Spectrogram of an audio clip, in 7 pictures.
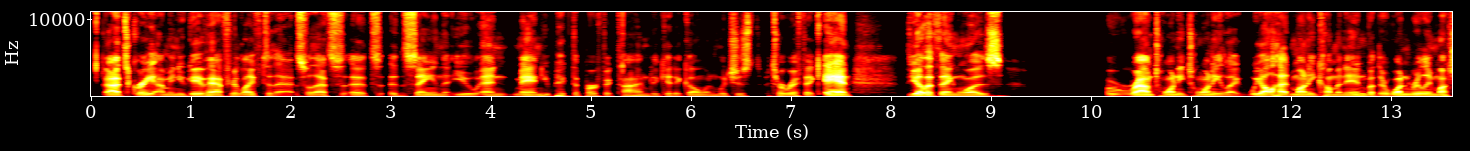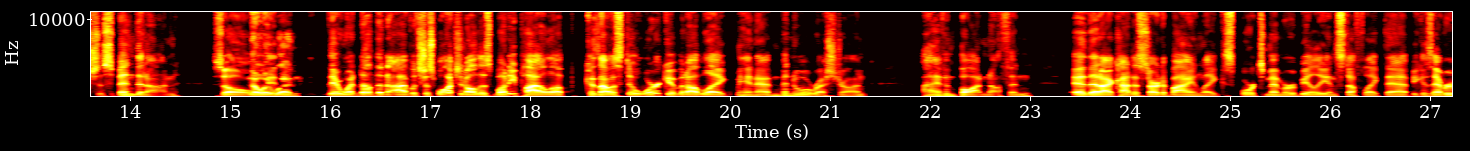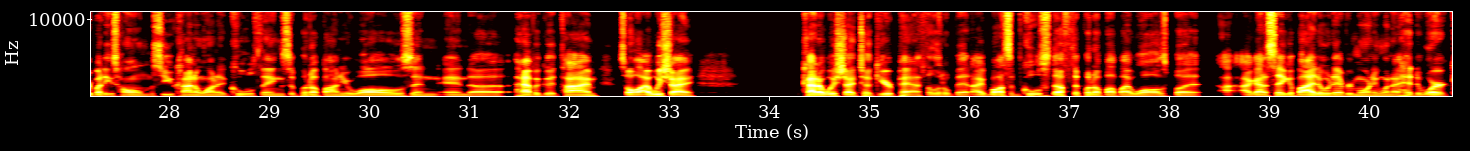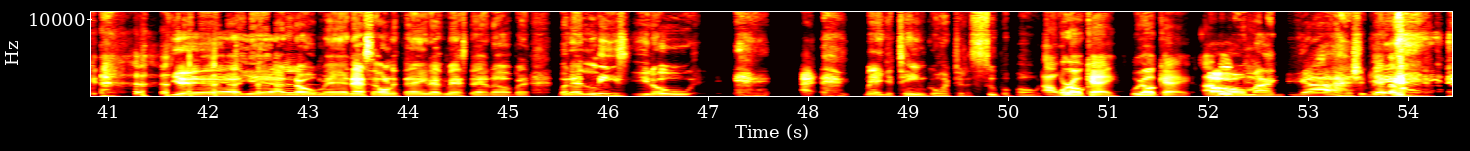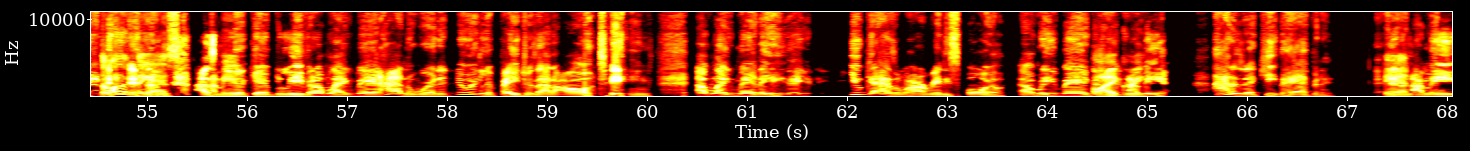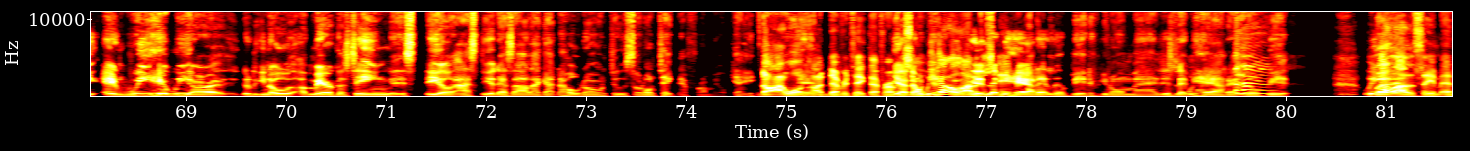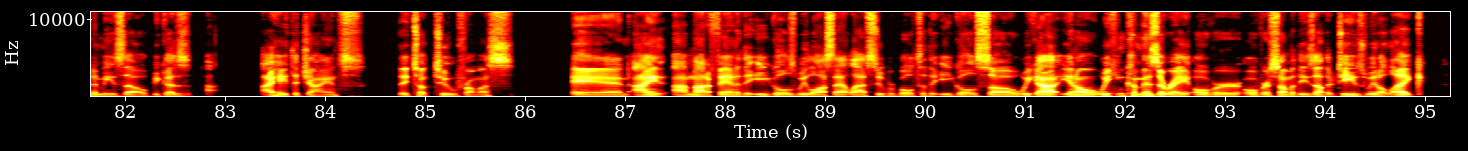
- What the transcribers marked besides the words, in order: tapping; laugh; sigh; laughing while speaking: "man, I"; laughing while speaking: "teams"; unintelligible speech; laugh
- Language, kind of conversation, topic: English, unstructured, What’s a memory that always makes you smile?
- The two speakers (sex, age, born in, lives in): male, 40-44, United States, United States; male, 50-54, United States, United States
